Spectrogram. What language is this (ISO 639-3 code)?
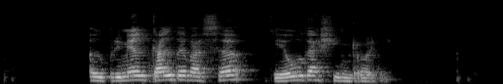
cat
